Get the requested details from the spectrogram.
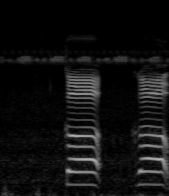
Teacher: है ठीक है क वर्ग का उच्चारण स्थान क्या है कंठ क क बोल के देखिए आपको ऐसा लगेगा जैसे गले से आवाज आ रही है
